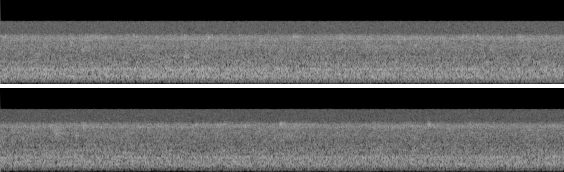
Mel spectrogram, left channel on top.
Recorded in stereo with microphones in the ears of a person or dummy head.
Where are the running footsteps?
No running footsteps in this recording.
